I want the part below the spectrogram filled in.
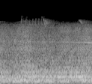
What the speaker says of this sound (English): just like these airplanes, they keep going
